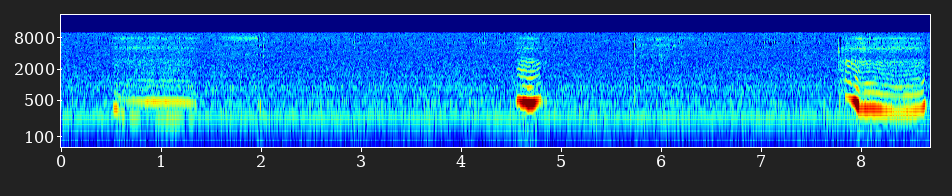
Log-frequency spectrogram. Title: Porkchop making cute snoring sound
